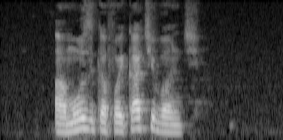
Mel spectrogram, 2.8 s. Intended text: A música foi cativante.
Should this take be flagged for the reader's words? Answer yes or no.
no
